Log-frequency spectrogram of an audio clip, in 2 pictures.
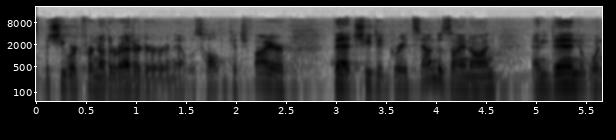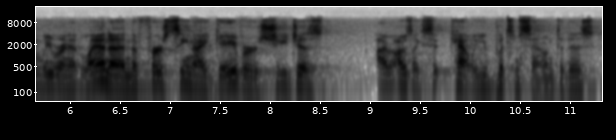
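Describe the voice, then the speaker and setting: An enthusiastic man talks shop on stage, his voice sitting a little high. He rambles and restarts as he tells stories. A long hall reverb trails behind every phrase. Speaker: lead film editor on a panel. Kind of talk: casual panel talk. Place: live event hall.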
